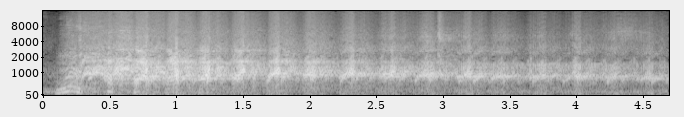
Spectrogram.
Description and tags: laughter-male-modulated-wet-evil-throaty-sinister 029-030 030-046 042-100-1
Male voice, laughter sounding sinister. Echo, reverb, and bit-crush applied. Sounds sharp and wet, kinda bubbly.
